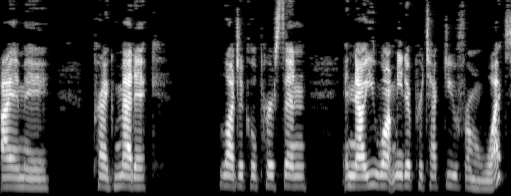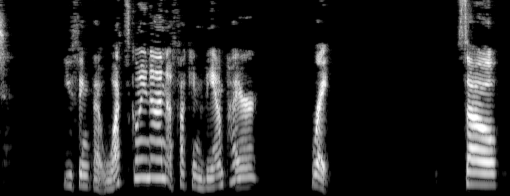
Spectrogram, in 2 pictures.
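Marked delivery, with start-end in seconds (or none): none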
